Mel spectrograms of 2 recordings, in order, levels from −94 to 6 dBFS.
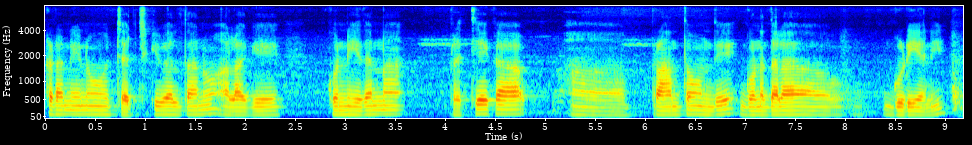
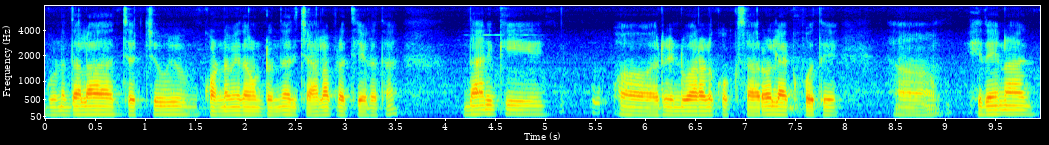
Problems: none marked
